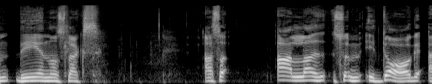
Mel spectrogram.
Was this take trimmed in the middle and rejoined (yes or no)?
no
